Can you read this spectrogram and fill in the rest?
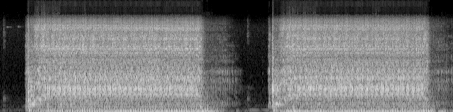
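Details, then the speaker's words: Suzuki Multicab: two long even cranking bursts of about four seconds with no firing, even with throttle pumped and choke on; carburetor float needle valve stuck, starving the bowl. "So ganyan lang siya. Crank lang siya ng crank kahit na ah bombahin mo dito."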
